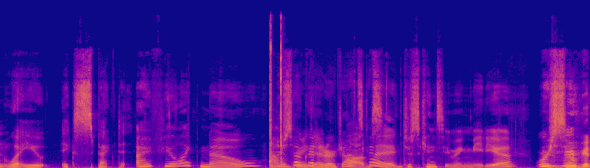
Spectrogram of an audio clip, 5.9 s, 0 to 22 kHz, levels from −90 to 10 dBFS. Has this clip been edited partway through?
yes; 3 cuts; at 1.2 s, 2.7 s, 4.0 s

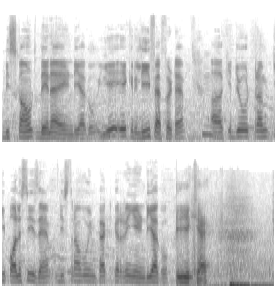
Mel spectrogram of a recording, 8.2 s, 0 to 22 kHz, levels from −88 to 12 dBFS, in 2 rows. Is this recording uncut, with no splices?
no; 1 cut; at 6.7 s

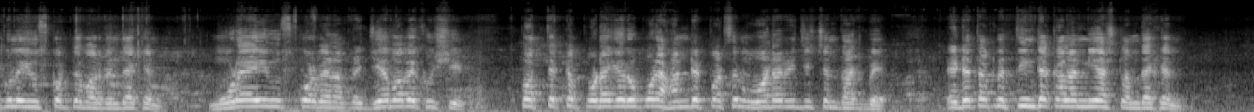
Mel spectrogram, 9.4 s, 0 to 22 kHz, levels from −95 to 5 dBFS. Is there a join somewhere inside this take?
no; 0 cuts

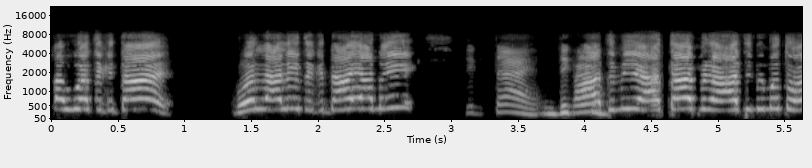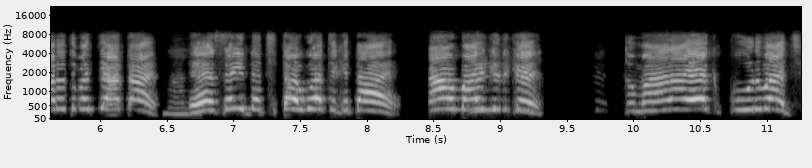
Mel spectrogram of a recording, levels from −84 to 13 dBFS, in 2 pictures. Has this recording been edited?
yes; 1 cut; at 8.3 s

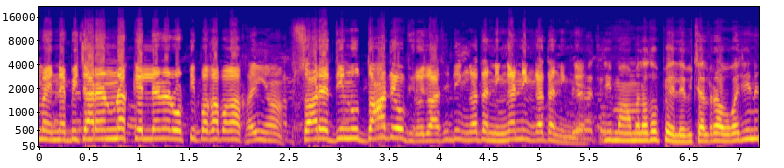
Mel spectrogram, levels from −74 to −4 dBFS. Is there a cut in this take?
yes; 2 cuts; at 2.6 s, 5.6 s

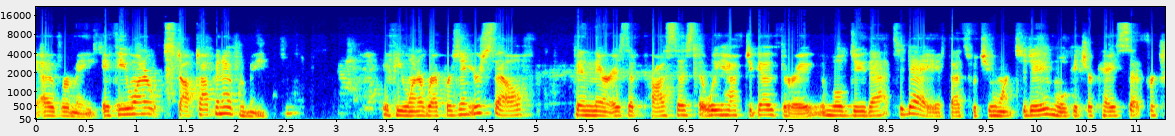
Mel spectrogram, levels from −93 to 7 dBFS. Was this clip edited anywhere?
no; 0 cuts

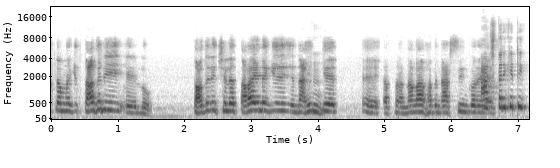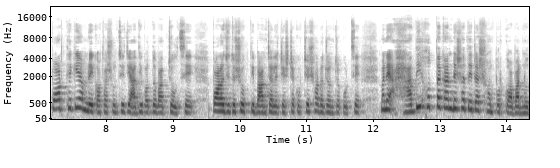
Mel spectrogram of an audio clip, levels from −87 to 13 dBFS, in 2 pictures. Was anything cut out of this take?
yes; 1 cut; at 6.5 s

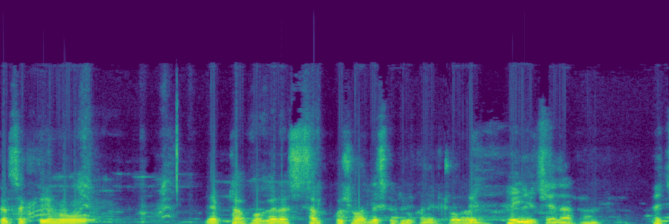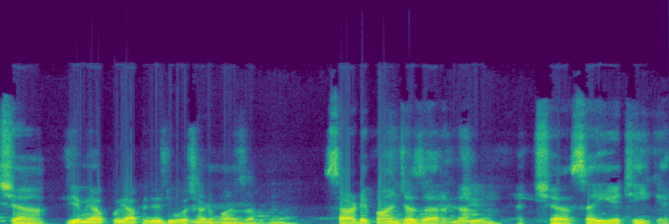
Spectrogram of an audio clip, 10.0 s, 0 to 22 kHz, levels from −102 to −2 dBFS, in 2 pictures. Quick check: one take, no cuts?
yes; 0 cuts

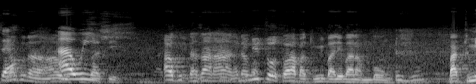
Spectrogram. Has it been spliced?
yes; 1 cut; at 2.4 s

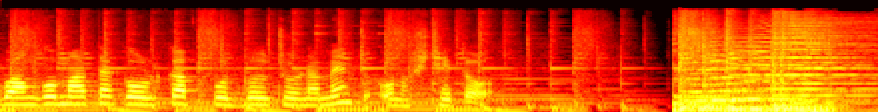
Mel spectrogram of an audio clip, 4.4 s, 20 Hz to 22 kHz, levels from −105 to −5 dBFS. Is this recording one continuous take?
no; 1 cut; at 3.3 s

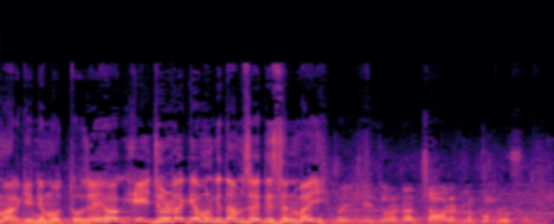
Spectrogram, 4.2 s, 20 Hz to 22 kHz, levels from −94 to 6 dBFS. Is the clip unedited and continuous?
yes; 0 cuts

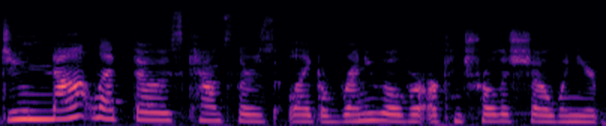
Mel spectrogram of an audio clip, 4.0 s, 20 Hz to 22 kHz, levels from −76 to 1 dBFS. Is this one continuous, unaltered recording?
yes; 0 cuts

